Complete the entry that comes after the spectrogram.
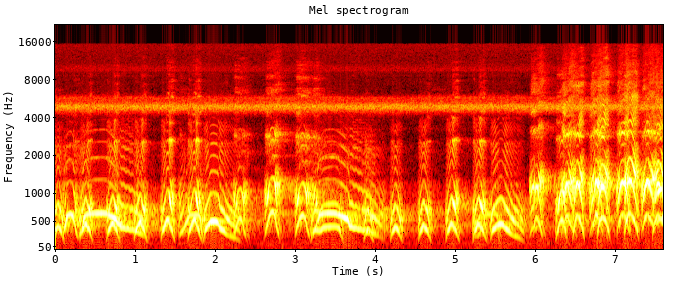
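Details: Barred owls in an excited bout of dense, overlapping arched hoots and slurred cackling notes, rising and falling almost without pause, growing harsher and noisier near the end, over a faint high whine.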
